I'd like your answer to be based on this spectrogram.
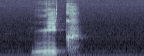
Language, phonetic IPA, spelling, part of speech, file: Polish, [nʲik], nick, noun, Pl-nick.ogg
